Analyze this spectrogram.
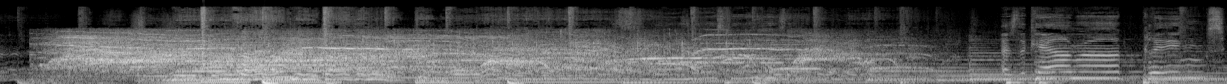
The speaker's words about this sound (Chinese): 好了，现在邀请所有的同学们用最热烈的掌声和尖叫声，邀请我们的朵朵。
